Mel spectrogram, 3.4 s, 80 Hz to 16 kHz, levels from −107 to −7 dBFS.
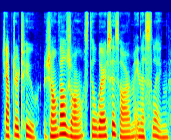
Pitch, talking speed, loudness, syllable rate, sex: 180 Hz, 175 wpm, -19 LUFS, 4.1 syllables/s, female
